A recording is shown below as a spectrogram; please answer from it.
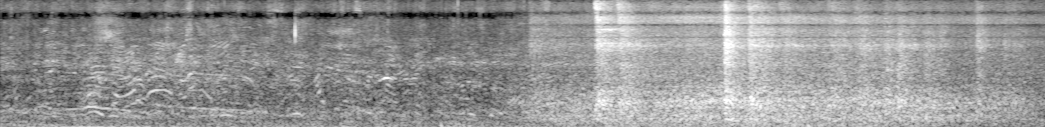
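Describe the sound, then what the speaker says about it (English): A subway train rattles and roars continuously from inside the car, with clattering wheel noise and a screeching squeal early on, growing louder and harsher halfway through as the train speeds along. "The subway ride back was disgusting"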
